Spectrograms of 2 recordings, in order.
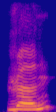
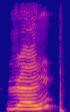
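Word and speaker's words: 人: okay okay first first character we see here we have a person a person here so it pronounces as run see the pin here run and is the rising pole so you go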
